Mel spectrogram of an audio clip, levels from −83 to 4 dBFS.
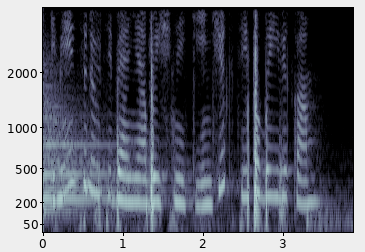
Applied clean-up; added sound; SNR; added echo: none; Drum; 9 dB; none.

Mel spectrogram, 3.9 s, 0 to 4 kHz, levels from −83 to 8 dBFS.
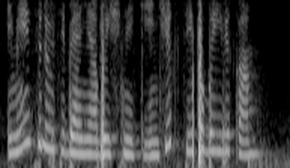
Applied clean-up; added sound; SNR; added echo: none; none; none; none.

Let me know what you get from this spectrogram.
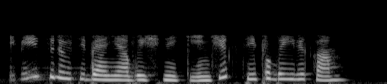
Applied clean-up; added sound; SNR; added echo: neural mask model DeepFilterNet 3.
